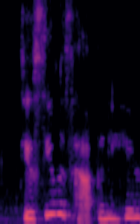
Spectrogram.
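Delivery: barely audible, very quiet hushed whisper. Leaning close to another character during the scene: whispering. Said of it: "I'm whispering".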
